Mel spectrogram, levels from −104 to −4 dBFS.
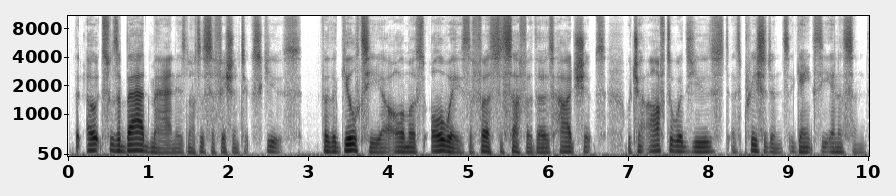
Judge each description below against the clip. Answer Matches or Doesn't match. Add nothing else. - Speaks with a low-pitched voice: Matches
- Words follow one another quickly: Doesn't match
